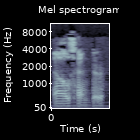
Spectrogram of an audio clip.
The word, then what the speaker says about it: Alexander: said Dooble Sanny, as people generally called him, his name being Alexander, pronounced by those who chose to speak of him with the ordinary respect due from one mortal to another, Sandy Elshender.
